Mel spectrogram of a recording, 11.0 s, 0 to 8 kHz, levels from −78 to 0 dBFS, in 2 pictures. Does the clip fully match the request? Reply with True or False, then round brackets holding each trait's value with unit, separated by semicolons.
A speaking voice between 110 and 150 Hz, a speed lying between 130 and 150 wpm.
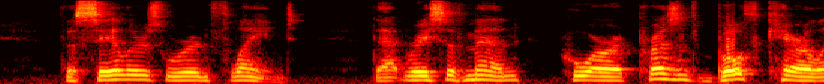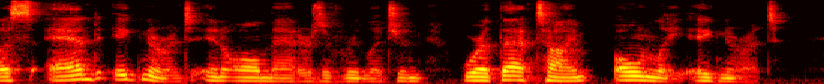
True (140 Hz; 145 wpm)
